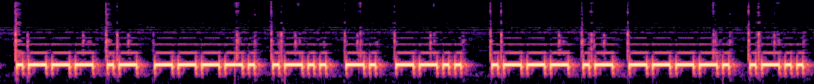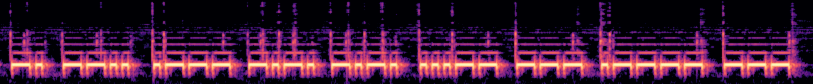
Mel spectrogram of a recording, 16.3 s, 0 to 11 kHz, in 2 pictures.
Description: Morse code, heard as a keyed tone, about 20 wpm, 660 Hz. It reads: JA9LNZ JA9LNZ JCC 3O1O
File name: jh8cbh / 2021cw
